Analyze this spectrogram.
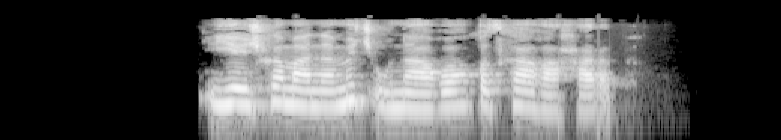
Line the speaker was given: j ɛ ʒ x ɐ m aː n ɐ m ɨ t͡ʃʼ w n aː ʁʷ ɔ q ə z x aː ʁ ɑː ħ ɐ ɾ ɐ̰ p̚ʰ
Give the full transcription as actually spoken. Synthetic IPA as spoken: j ɛ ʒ x ɐ m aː n ɐ m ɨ t͡ʃʼ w n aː ʁʷ ɔ q ə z x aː ʁ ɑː ħ a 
